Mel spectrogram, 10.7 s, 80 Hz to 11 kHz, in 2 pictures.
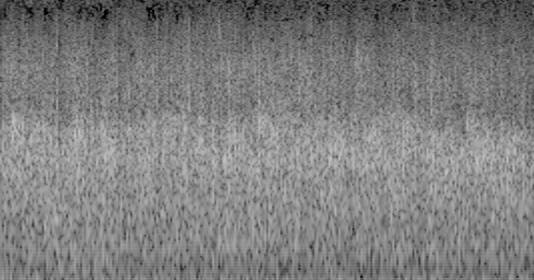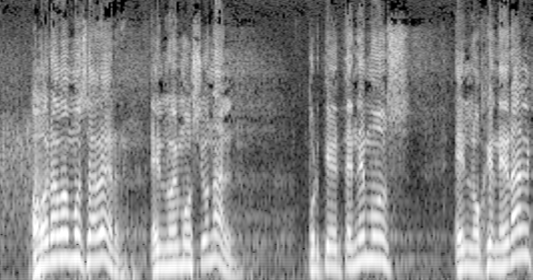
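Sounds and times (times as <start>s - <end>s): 
crowd at a religious sermon clapping: 0.0s - 6.6s
speech: 5.6s - 7.8s, 8.4s - 10.6s.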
